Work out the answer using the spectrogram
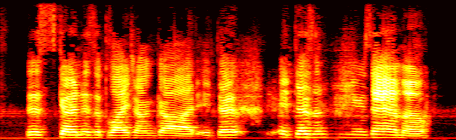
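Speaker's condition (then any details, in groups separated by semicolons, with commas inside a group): No condition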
